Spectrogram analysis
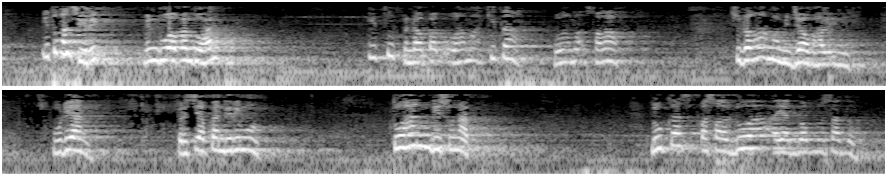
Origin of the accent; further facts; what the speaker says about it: Manado, North Sulawesi, Indonesia; Saya orang Manado, lidah saya sangat sulit untuk menyebutkan sepepeting, bukan pe, tapi po.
